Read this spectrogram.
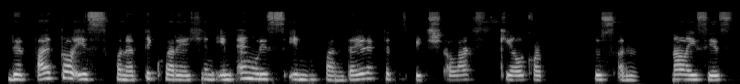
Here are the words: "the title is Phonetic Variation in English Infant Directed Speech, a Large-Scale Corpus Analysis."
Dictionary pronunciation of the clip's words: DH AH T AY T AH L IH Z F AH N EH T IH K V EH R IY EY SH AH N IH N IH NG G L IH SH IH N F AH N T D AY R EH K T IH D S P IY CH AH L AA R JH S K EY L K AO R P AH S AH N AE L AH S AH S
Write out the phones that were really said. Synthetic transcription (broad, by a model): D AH T AY T AH L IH S F AH N EH T IH K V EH R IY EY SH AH N IH N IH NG G L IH S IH N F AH N D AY R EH K T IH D S P IY CH AH L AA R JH S K EY L K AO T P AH S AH N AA L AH S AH S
